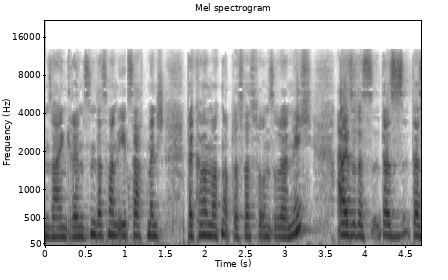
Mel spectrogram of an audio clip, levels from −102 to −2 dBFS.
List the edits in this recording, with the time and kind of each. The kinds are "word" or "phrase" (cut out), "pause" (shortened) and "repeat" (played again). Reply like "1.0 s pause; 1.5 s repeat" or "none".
1.0 s word; 2.2 s word; 2.8 s word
